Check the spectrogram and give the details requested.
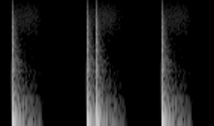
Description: Kick; hydrogen

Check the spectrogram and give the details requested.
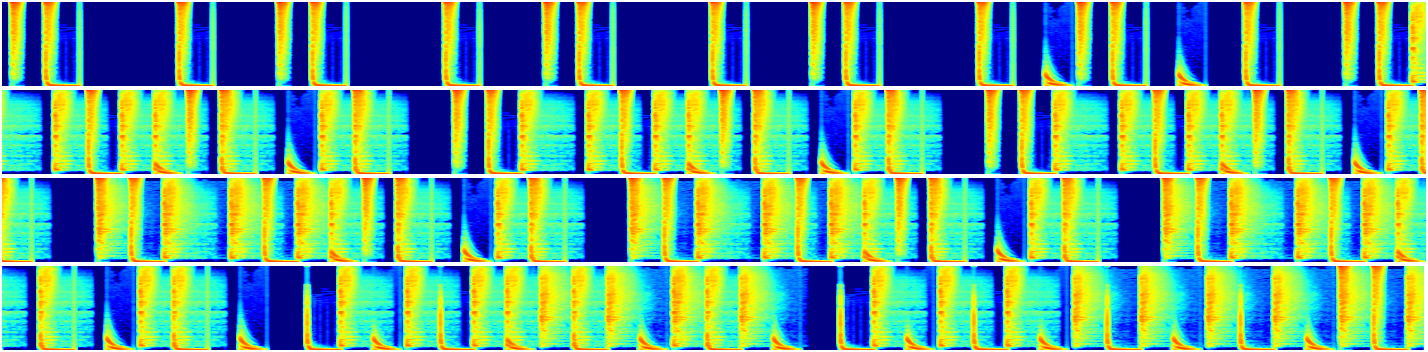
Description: drum; hydrogen

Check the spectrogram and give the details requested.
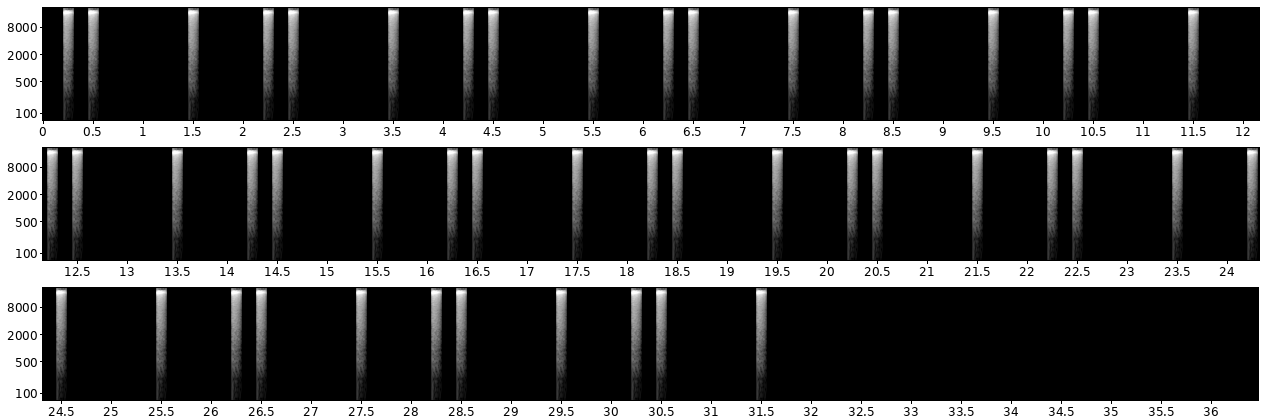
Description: hihat closed; hydrogen

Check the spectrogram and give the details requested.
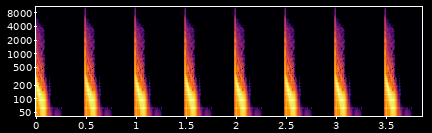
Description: Plastic BD; hydrogen

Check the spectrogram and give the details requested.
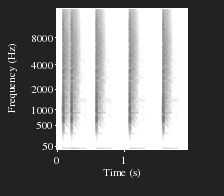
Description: Clap; hydrogen

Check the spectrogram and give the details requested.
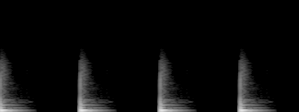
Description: Kick; VariBreaks; hydrogen

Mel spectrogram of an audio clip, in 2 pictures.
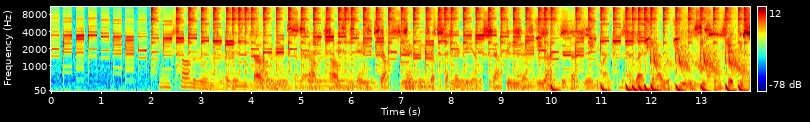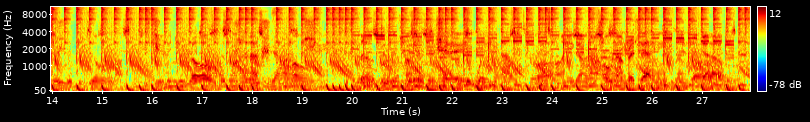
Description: hardcore test

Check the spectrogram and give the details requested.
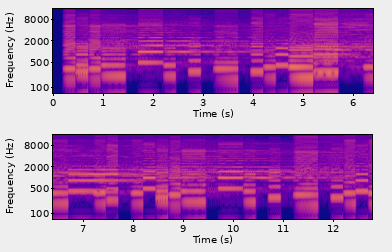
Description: Synth chord

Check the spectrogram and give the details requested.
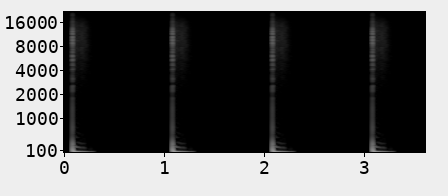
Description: Kick Power; hydrogen

